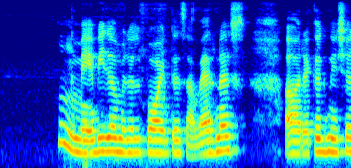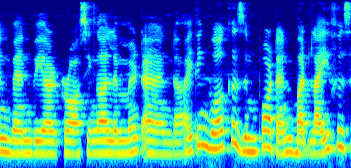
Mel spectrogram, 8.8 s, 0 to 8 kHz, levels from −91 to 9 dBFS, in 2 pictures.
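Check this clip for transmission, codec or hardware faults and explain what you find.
Nothing faulty can be heard anywhere in the speech.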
